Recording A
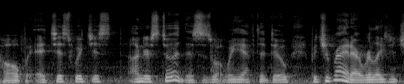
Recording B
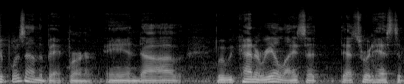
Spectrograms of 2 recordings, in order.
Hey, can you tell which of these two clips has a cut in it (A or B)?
B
